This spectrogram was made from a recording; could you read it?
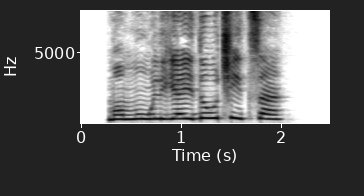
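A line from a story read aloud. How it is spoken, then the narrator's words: Joyful exclamation into phone. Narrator (Russian): радостно восклицаю в трубку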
